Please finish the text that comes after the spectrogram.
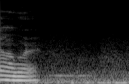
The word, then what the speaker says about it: hour: Just an hour. Bukan just a hour, karena kita bacanya bukan hour ya, jadi kita bacanya walaupun tulisannya hour tapi kita bacanya kan hour, kayak a gitu kan, jadi an hour gitu.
